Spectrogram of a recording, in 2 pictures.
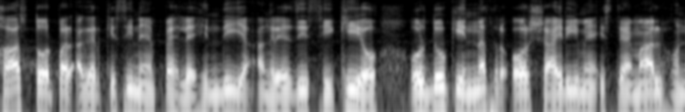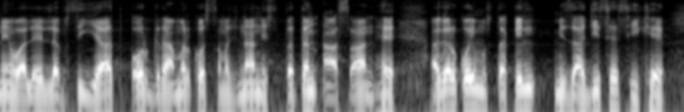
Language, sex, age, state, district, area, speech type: Urdu, male, 18-30, Uttar Pradesh, Saharanpur, urban, spontaneous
